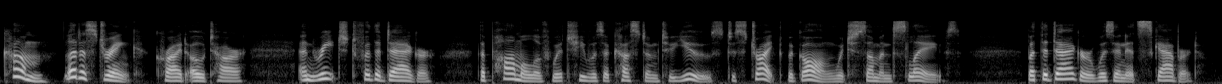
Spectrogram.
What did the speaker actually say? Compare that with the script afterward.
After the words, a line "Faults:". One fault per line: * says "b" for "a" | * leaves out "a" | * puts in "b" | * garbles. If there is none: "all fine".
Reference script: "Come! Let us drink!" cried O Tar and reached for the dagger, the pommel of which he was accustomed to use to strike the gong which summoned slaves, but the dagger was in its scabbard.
"Come! Let us drink!" cried O Tar and reached for the dagger, the pommel of which he was accustomed to use to strike the gong which summoned slaves, but the dagger was in its scabbard.
Faults:
all fine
